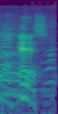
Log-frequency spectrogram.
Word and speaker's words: Ennis: Am I pronouncing it Ennis? Ennis.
